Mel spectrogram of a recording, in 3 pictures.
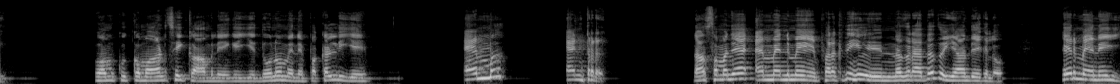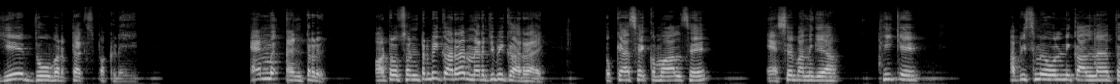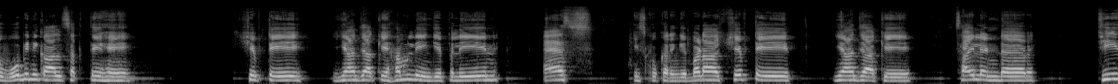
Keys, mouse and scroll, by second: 0.5-1.4 alt+drag, 4.7 m, 5.6 Return, 11.3-12.5 drag, 13.6 m, 14.0 Return, 16.9-20.0 alt+drag, 22.8 click, 23.9-24.4 scroll down 1, 24.8 shift+a, 26.5 click, 27.1 s, 28.4 click, 29.5 shift+a, 31.8 click, 32.9-33.5 typing.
